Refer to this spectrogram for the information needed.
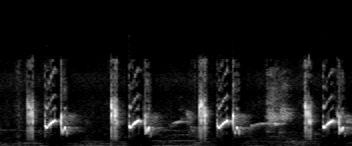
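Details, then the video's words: Prinia in vigorous song, used to prompt singing in other birds, gives four quick phrases, each a high sharp note, an upslurred whistle and a brief buzzy ending, with soft low background noise. "prenjak gacor cocok buat pancingan burung"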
